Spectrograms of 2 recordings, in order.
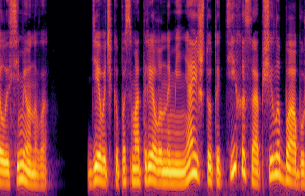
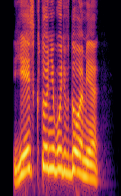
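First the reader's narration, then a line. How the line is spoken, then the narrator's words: Startlingly loud shout. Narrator (Russian): закричала Семенова так, что я вздрогнула всем телом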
